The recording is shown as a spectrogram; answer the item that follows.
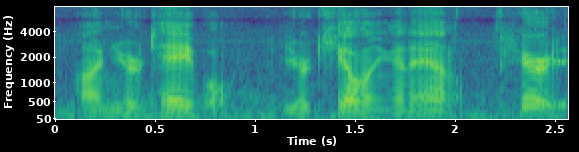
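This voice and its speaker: The man speaks with a medium pitch and ordinary pitch variation. Noticeable background noise runs through the clip. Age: 60s. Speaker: YouTuber. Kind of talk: vlog commentary. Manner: halting, with frequent fillers.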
